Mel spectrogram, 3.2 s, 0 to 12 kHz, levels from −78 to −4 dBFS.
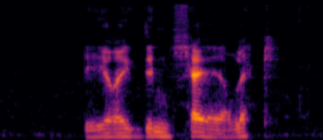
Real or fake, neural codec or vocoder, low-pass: fake; codec, 44.1 kHz, 7.8 kbps, Pupu-Codec; 10.8 kHz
